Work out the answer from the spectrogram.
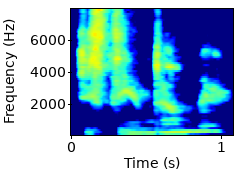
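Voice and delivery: teacher quietly asking preschoolers to look; hushed aside. Real, not acted. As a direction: ask it hushed, pointing at the page. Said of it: "aside to children".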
